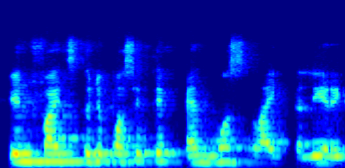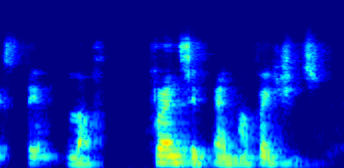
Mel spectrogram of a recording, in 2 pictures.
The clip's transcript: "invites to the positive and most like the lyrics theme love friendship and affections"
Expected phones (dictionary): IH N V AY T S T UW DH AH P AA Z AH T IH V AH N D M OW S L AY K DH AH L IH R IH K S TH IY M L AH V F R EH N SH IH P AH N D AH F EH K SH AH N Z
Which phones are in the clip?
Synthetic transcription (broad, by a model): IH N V AY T S T UW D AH P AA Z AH T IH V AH N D M OW S L AY K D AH L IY R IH K S T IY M L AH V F R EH N S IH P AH N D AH F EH K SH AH N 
